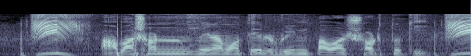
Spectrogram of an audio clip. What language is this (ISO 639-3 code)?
ben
